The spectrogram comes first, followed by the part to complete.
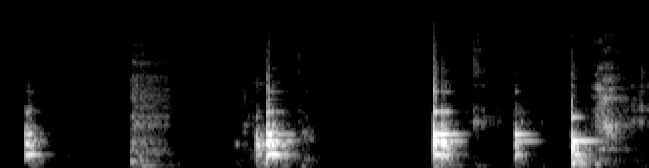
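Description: Ceramic toilet cistern knocking against the pan as it is rocked and forced loose by hand, six short knocks, several with a brief ringing tone, the loudest late on. Its fixing wing nuts will not turn, so it is being wrenched off by brute force.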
